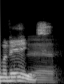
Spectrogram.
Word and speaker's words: Moniaive: Is it Moniaive where he lived? The convention that he started. – Moniaves. Yeah, yeah, yeah, that's right.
